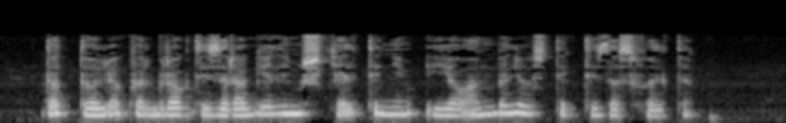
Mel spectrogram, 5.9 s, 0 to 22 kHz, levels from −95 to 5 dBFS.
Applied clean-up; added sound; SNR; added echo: none; none; none; none.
